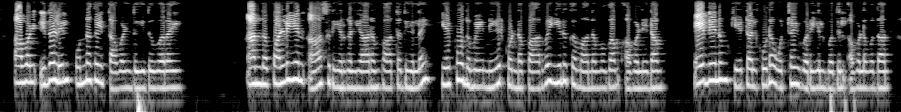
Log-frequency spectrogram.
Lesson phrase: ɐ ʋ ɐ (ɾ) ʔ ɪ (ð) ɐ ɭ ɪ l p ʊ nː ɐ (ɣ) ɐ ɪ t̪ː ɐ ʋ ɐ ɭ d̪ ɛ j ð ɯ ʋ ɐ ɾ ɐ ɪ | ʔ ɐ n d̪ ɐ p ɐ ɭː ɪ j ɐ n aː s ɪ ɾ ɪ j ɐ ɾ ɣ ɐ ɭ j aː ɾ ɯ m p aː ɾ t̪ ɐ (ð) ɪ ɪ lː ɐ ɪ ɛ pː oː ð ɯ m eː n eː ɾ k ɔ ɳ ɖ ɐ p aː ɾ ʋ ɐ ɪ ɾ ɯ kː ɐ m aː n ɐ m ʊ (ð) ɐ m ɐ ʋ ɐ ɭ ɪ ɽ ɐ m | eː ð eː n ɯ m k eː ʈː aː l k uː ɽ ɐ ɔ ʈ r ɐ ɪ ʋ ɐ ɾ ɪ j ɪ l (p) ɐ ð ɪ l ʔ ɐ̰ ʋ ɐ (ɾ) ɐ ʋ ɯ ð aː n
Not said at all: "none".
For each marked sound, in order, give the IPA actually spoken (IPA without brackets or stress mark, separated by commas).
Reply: ɭ, ð, ɣ, ð, ɣ, b, ɭ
